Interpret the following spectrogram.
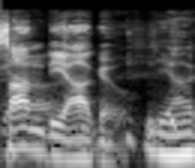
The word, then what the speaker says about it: San Diego: it no no that the we're going to San Diego this summer and I think that'll be enough okay I've never been to San Diego I've heard it's awesome though actually pronounced San Diago yes so I would decided to figure out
